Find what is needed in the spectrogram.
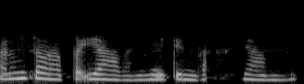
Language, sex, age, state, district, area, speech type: Manipuri, female, 18-30, Manipur, Churachandpur, urban, conversation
